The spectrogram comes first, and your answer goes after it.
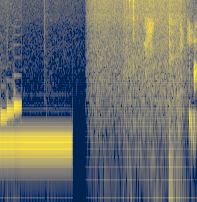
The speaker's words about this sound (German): Wir sind gerade auf deiner Mailbox gelandet.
